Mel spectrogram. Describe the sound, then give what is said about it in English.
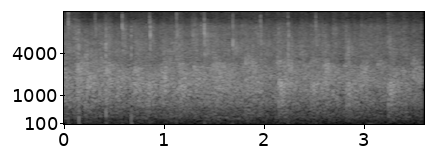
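An audience at a Good Friday afternoon worship service applauds steadily, many hands clapping in a dense, even wash of sound that holds at a constant loudness throughout, with no voices standing out. “Yeah, we can clap.”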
